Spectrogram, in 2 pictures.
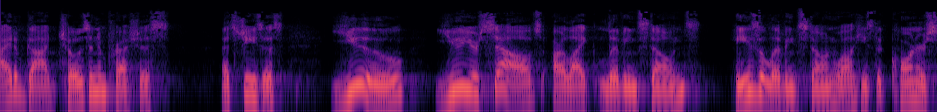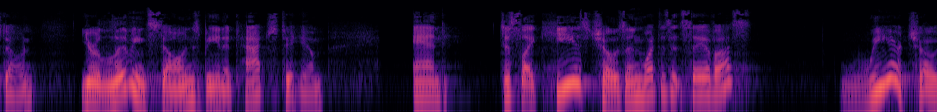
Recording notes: Midland Evangelical Free Church Sermon Audio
